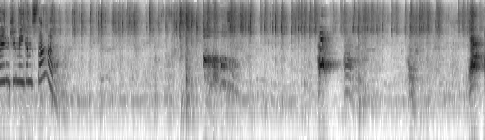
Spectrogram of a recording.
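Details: Chihuahua puppy barking excitedly, with sharp high yaps near four, six and a half and nine and a half seconds, a brief whine at the start, and people talking in between.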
